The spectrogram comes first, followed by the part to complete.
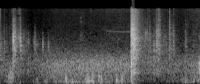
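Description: An axe chopping through thin wooden boards: one sharp crack about a second in, with a fainter knock just at the start.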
